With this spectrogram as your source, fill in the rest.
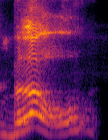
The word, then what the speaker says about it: Blough: Blow is spelled Blough.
